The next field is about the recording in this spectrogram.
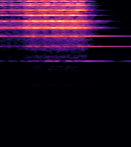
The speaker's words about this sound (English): And that's our bell, which means we are almost done with this session.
